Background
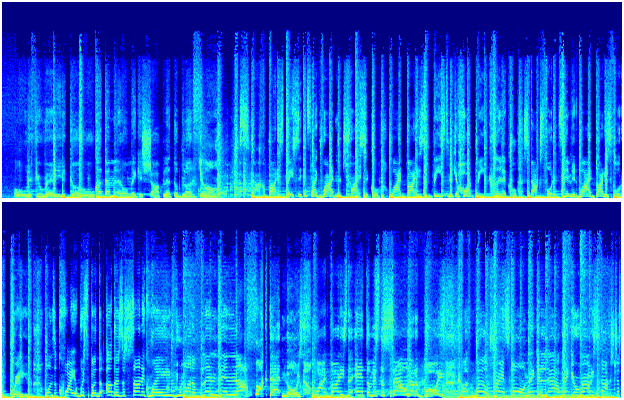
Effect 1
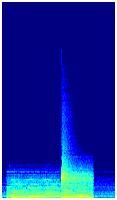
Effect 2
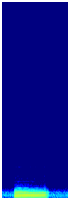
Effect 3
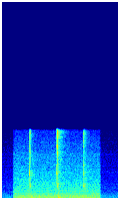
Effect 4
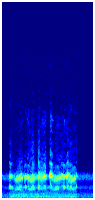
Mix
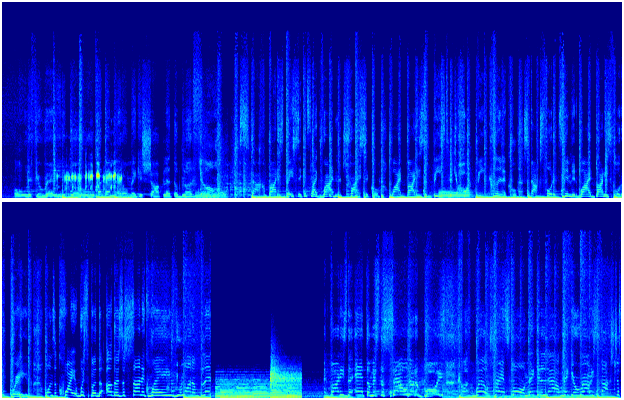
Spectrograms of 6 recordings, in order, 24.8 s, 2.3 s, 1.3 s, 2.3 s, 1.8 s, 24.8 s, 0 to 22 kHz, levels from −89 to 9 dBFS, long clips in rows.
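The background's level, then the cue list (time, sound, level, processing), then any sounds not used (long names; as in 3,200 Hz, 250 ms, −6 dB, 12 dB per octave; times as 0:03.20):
background −14 dB
0:00.94: mix in 4 −2 dB + adaptive Wiener filter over 41 samples
0:03.61: mix in 2 −10.5 dB + parametric band 690 Hz −14.5 dB 2.7 octaves
0:08.48: mix in 2 −14.5 dB + linear delta modulator 32 kbit/s, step −44.5 dBFS
0:16.57: overwrite with 1 −6 dB + low-pass filter 5,000 Hz
not used: 3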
